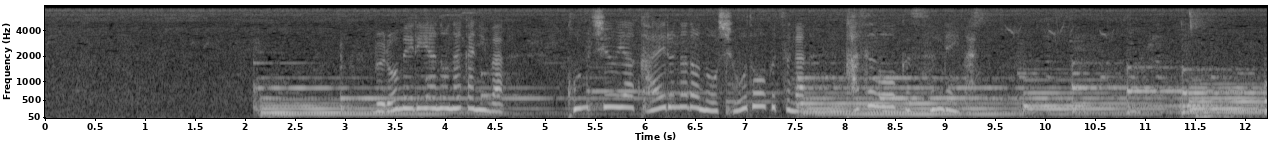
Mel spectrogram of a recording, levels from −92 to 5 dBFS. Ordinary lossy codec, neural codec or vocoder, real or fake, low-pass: none; none; real; 7.2 kHz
